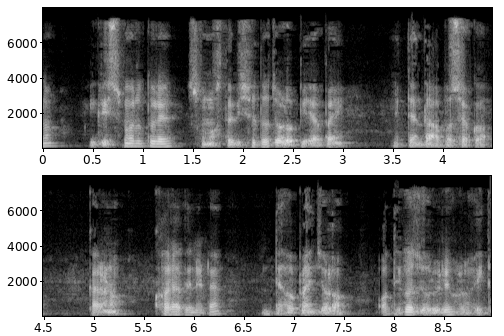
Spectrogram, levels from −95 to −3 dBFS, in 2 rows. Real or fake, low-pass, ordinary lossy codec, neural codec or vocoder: fake; 7.2 kHz; AAC, 32 kbps; vocoder, 22.05 kHz, 80 mel bands, HiFi-GAN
